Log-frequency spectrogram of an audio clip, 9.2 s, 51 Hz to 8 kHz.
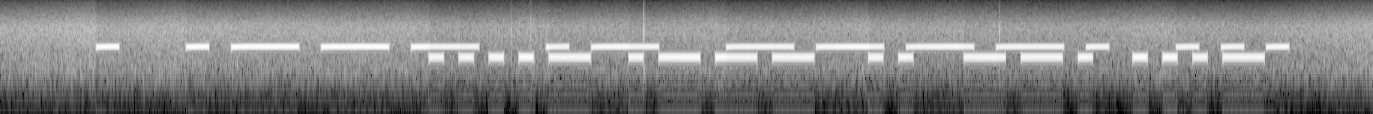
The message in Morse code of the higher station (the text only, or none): EJA9S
